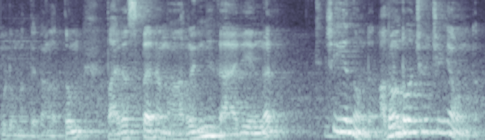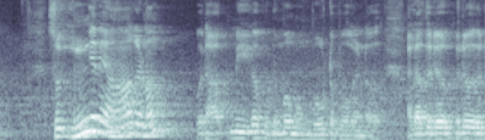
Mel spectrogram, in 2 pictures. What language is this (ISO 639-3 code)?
mal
